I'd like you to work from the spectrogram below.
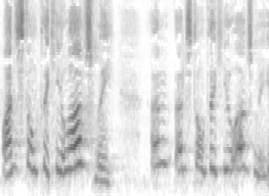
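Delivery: high, tearful whine, imitating a crying wife; hammed-up sobbing plea; mock sobbing wife. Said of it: "she breaks down in tears and she's, like, sobbing".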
